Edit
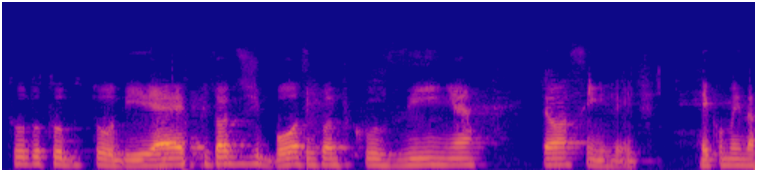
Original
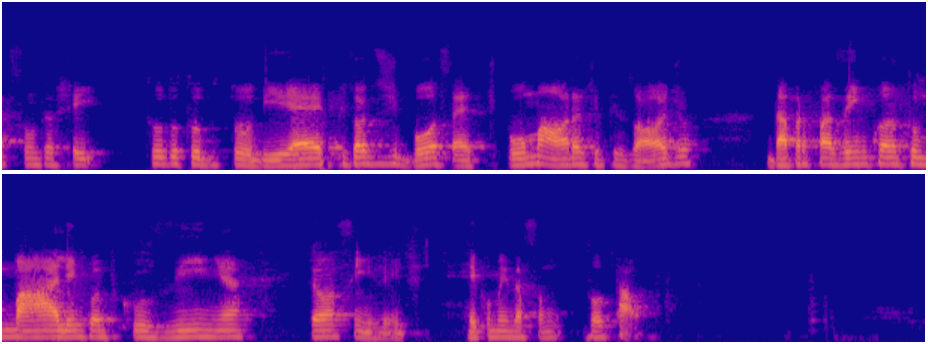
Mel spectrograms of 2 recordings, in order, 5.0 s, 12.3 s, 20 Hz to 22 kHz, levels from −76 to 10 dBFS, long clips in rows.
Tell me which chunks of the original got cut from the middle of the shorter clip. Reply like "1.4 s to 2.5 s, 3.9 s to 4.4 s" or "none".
2.9 s to 6.6 s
